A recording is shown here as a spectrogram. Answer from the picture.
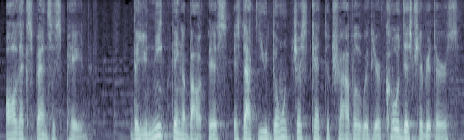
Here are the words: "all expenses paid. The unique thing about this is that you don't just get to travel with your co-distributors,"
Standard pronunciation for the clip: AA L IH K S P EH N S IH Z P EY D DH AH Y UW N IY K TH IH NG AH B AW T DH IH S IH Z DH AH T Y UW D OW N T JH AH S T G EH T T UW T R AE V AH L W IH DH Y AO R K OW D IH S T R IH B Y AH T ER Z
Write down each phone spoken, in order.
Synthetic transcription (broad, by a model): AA L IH K S P EH N S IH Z P EY D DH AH Y UW N IY K TH IH NG AH B AW T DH IH S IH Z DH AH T Y UW D OW N T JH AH S T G EH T T UW T R AE V AH L W IH DH Y AO R K OW D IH S T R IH B Y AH T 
